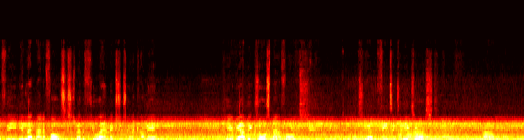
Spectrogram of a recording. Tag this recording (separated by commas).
car engine idling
